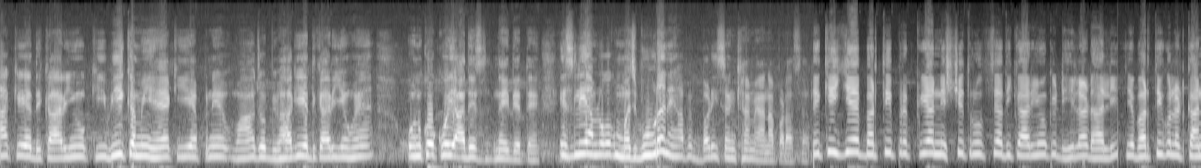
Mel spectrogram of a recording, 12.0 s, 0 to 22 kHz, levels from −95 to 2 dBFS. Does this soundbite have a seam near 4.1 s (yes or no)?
no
